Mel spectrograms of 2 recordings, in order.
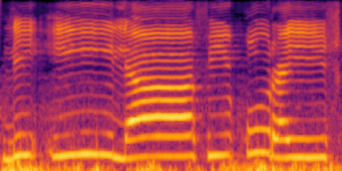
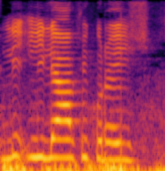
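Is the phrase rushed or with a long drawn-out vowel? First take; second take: drawn-out; rushed. First: It is said slowly with the long vowel stretched. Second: It is said quickly with short vowels. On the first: The speaker calls it right. "ली अलग पढ़ेंगे और ई को थोड़ा खींचेंगे" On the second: The speaker calls it wrong. "हम जल्दी से पढ़ देते हैं। ली इलाफि कुरैश ऐसे नहीं पढ़ेंगे"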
